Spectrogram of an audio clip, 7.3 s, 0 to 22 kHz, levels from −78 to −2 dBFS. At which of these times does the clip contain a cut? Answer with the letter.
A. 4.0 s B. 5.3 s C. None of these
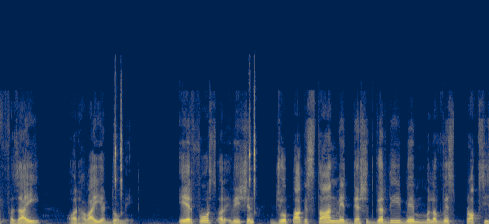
A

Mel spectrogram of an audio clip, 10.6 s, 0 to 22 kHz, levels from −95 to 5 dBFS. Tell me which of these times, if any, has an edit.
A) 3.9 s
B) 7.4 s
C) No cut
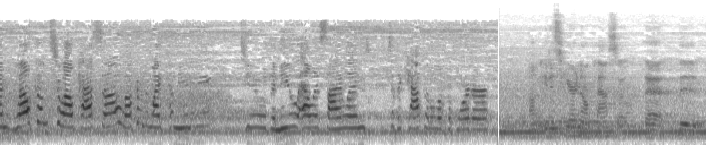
B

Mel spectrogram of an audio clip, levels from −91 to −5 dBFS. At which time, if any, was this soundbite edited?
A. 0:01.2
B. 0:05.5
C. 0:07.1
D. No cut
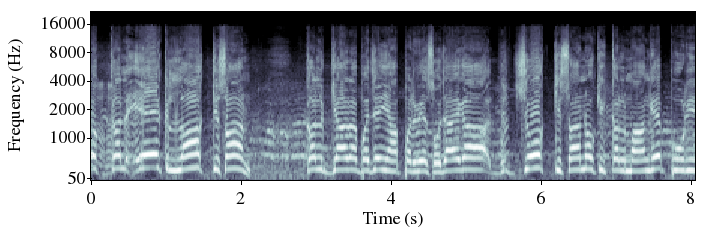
B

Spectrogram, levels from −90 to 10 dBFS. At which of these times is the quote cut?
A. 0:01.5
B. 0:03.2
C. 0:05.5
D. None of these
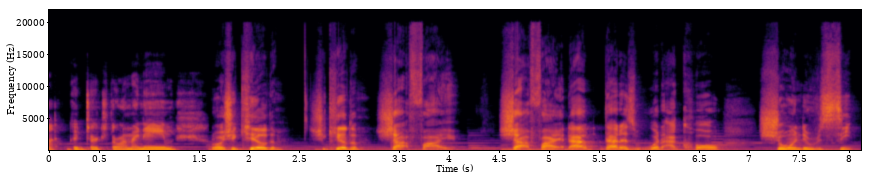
A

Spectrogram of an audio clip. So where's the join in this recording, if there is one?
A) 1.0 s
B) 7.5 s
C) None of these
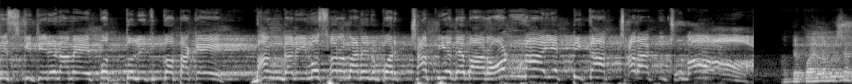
B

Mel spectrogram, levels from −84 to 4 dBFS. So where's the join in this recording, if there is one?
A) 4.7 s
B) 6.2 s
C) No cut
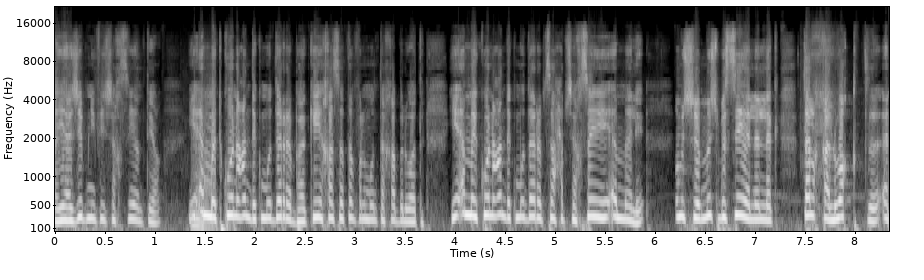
B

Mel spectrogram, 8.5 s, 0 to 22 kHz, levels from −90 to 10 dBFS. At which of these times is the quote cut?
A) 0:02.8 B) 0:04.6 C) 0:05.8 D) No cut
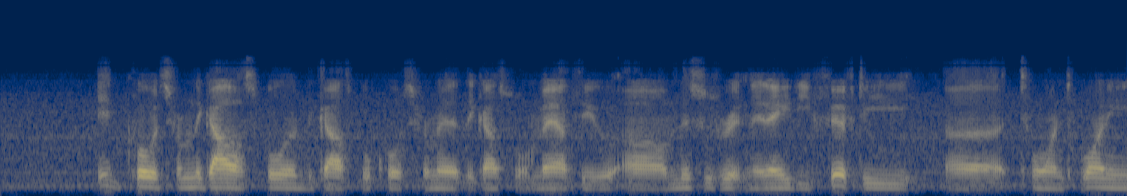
A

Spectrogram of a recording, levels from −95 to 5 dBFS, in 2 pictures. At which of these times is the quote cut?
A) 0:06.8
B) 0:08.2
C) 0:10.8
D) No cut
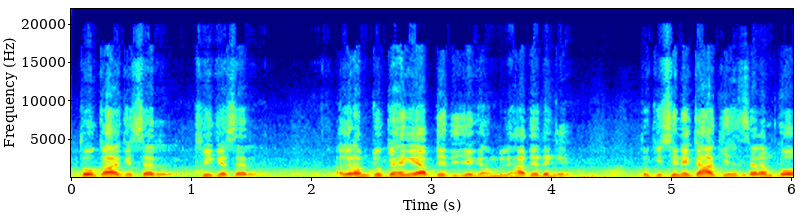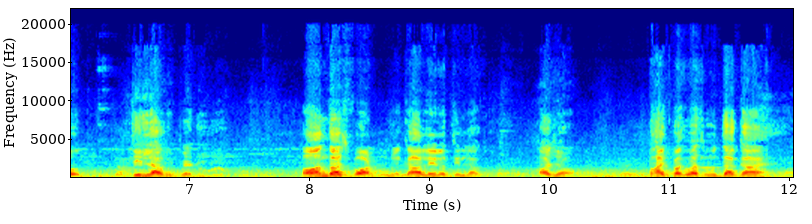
C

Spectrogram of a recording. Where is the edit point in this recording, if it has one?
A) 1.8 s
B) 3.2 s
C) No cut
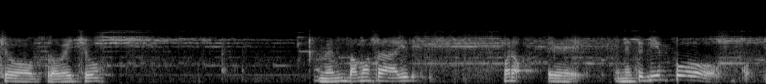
B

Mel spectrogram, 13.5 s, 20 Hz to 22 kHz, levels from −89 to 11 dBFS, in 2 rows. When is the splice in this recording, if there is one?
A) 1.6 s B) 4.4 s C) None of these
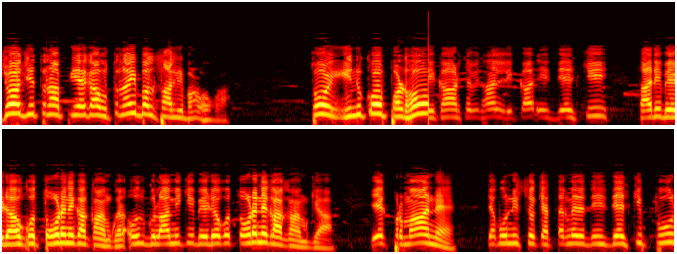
B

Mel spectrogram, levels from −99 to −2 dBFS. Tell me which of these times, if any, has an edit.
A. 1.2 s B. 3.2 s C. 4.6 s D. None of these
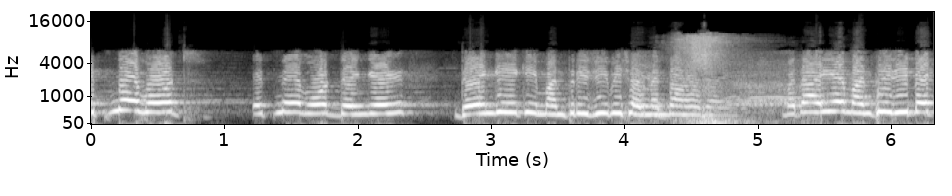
C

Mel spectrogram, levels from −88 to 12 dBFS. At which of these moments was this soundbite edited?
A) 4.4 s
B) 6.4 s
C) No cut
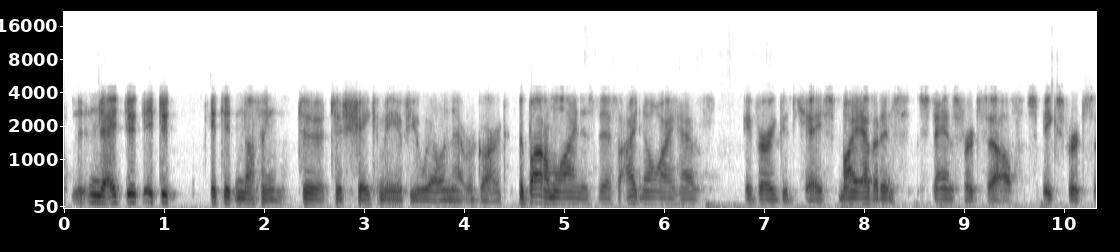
A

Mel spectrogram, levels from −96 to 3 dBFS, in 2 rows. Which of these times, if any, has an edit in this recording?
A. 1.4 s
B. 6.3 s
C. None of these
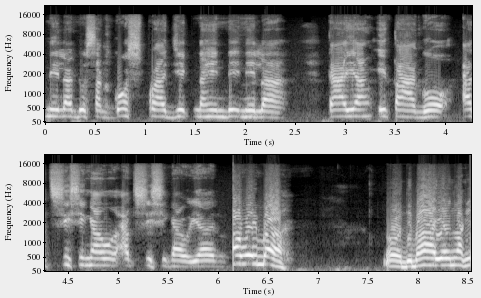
B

